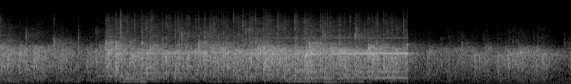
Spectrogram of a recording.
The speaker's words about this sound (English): Let's clap our hands for him.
